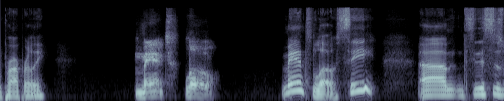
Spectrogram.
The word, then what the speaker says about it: Mantlo: Mantlo.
